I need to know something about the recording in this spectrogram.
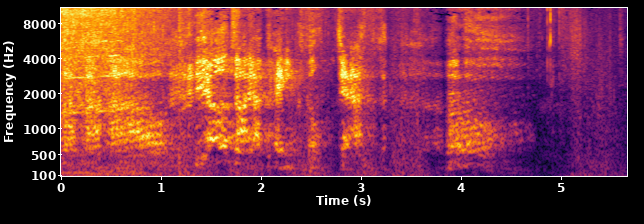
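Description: A huge creature roars loudly and rumbles.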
